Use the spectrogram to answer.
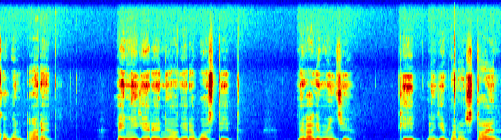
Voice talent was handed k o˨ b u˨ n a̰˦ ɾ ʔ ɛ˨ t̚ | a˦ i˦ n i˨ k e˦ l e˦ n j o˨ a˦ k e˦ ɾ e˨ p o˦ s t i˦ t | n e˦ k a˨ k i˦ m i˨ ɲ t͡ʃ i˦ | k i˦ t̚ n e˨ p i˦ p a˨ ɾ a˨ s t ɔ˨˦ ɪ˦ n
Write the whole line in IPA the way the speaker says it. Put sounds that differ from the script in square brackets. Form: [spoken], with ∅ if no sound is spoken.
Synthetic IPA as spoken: k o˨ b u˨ n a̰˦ ɾ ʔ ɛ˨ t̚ | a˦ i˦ n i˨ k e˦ [ɾ] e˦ n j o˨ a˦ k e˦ ɾ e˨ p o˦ s t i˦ t | n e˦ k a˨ k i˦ m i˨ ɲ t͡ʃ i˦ | k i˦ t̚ n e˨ [k] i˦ p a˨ ɾ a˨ s t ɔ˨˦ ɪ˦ n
